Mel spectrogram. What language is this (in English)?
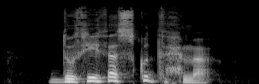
Kabyle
